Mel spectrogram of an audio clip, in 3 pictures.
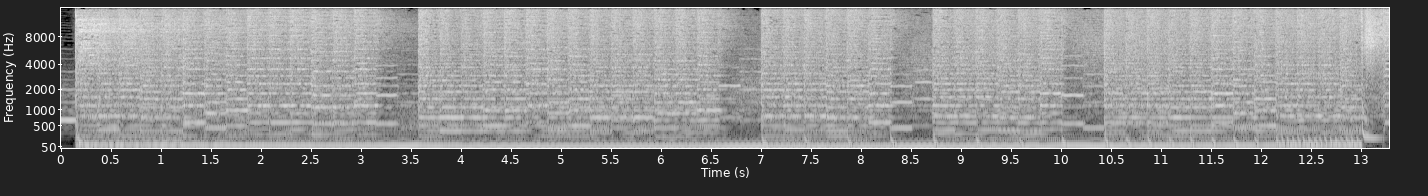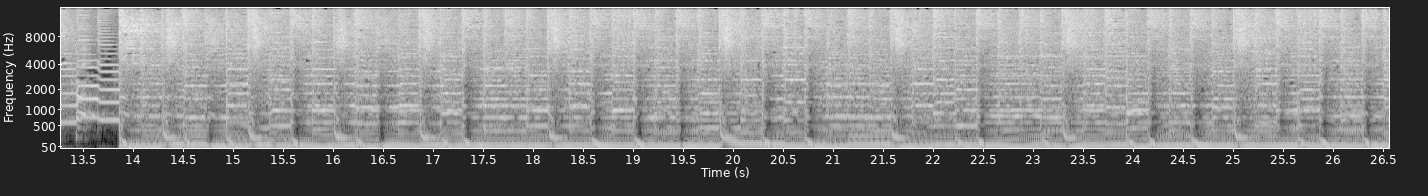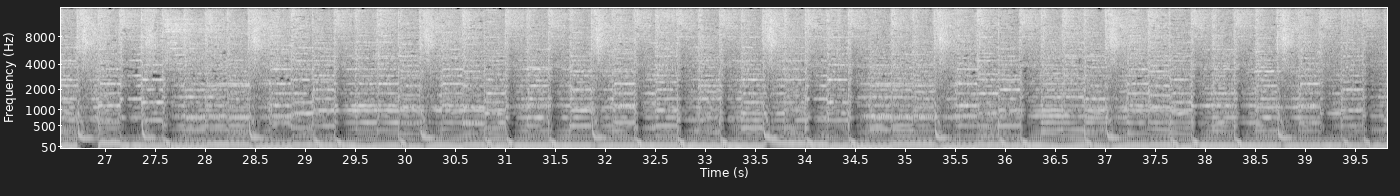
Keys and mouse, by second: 0.1 click, 2.0 click, 2.1-3.8 middle drag, 4.8-6.6 middle drag, 9.8 ctrl+click, 10.2 ctrl+click, 10.8 ctrl+click, 11.2 s, 12.2 r, 13.0 click, 13.9 r, 14.4 click, 14.7 click, 15.0 KP_0, 15.3 KP_0, 15.6 KP_0, 16.6 shift+click, 17.1 shift+click, 17.4 click, 19.1 click, 21.3 KP_0, 22.5-23.6 middle drag, 24.1 click, 25.0 click, 29.6-31.0 drag, 32.1 click, 33.0 click, 35.2 click, 35.8 middle click, 36.4 middle click, 37.6 ctrl+z, 37.9 middle click, 38.8 middle click.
